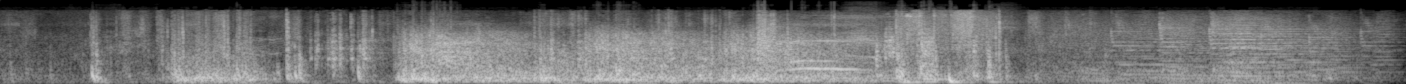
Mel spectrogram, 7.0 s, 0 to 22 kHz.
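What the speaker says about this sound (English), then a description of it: "Fantastic explosion" Movie explosion from the 1985 action film Rambo: First Blood Part II, with an RPG blowing up a boat: loud, sustained roaring blasts and rumbling debris that fill the clip, ending in a fading crackle.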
